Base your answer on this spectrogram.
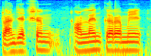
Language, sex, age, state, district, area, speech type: Maithili, male, 60+, Bihar, Sitamarhi, rural, spontaneous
